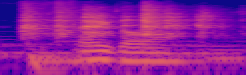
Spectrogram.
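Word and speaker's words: Fagel: lwuit today Securities lawyer Mark Bagel rhymes with bagel asserts that U us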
